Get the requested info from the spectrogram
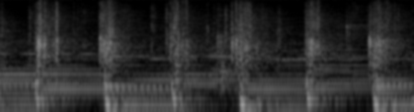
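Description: Live band playing the instrumental lead-in to a song: drums keeping a steady beat under sustained guitar and keyboard notes.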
